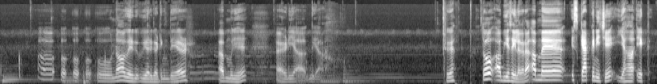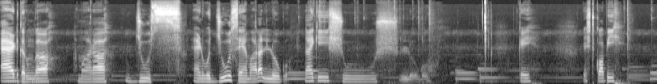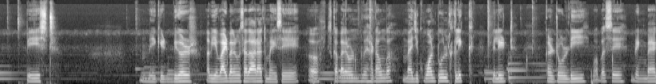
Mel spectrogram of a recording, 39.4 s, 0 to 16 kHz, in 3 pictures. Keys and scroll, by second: 6.7 ctrl+t, 8.8 Return, 9.5 space, 12.7 alt+Tab, 19.0-21.8 typing, 25.7 alt+Tab, 26.5 ctrl+b, 27.1 ctrl+v, 28.8 ctrl+t, 31.0 Return, 32.7 ctrl+t, 33.5 Return, 36.0 Delete, 36.8 ctrl+d.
